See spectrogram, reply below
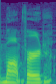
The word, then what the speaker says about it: Montford: It's tucked away on Mumford. I always say that wrong. Montford.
